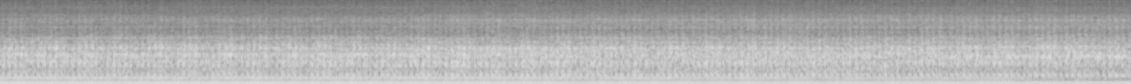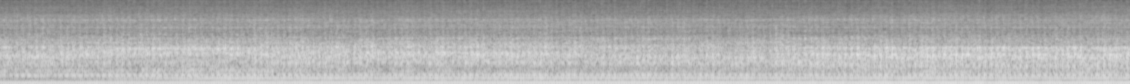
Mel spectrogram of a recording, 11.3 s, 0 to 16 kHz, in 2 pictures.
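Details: Volkswagen AP 1.8 engine: steady idle with an uneven light knock about three times per second; owner asks what it could be, cause unknown; abnormal engine noise at idle.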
